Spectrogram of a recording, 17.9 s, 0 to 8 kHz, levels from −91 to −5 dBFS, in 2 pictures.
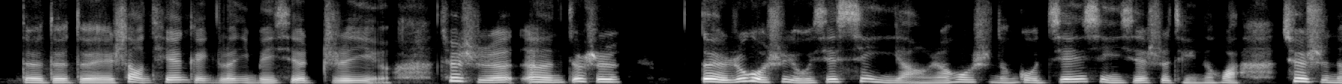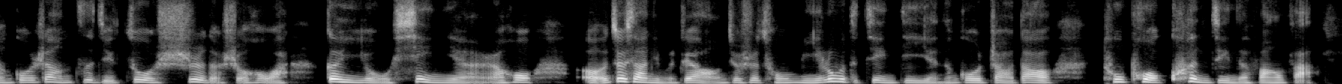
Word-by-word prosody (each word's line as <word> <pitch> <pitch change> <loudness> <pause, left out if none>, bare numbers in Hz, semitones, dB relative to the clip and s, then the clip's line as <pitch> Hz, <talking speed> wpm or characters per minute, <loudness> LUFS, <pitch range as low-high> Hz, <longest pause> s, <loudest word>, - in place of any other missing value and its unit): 对 190 -3 +1
对 175 0 +1
对， 170 -1 +1
上 175 +3 0
天 220 +3 -2
给 200 -4 -5
了 175 0 -2
你 180 - -10
们 160 -1 -5
一 - - -5
些 170 +2 -1
指 175 +1 -1
引。 180 -2 -5 0.4
确 325 -1 +4
实， 210 -6 -1
嗯， 215 -2 +1
就 270 +6 +3
是 240 -3 +3 0.5
对， 260 -3 +11
如 255 +8 +3
果 300 - +7
是 235 +3 -7
有 175 -5 -3
一 - - -7
些 245 +6 +1
信 245 -6 -3
仰， 170 -2 -6
然 165 +2 -5
后 225 +2 -2
是 205 -2 -11
能 175 -1 -9
够 200 -2 -4
坚 240 +8 +1
信 235 -6 -3
一 - - -6
些 180 0 -3
事 190 0 -7
情 165 -4 -11
的 165 +1 -9
话， 165 -1 -1 0.3
确 290 -2 +6
实 215 -6 -6
能 175 -3 -7
够 205 +2 -3
让 205 -2 -3
自 215 +2 -5
己 160 -5 -6
做 195 +4 -2
事 230 +5 -1
的 - - -5
时 - - -5
候 - - -4
啊， - - -2 0.2
更 230 -6 +6
有 175 -3 -4
信 205 +3 +1
念。 165 -3 -5
然 170 - -3
后， 200 +2 +2 0.3
呃， - - +4
就 285 - +8
像 230 -6 +5
你 170 - -4
们 165 +1 -10
这 180 - -2
样， 170 -4 -1
就 180 +2 -7
是 195 +2 -5
从 180 0 -6
迷 180 -1 -4
路 265 +4 +4
的 - - -11
境 195 -5 -6
地 175 0 -7
也 160 -1 -6
能 160 +1 -10
够 185 +1 0
找 170 -2 -3
到 180 +1 +2 0.3
突 240 - +1
破 205 - +6
困 200 +1 +2
境 180 -2 -4
的 155 0 -4
方 160 0 -1
法。 - - -2
185 Hz, 290 characters per minute, -24 LUFS, 170-220 Hz, 0.5 s, 对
